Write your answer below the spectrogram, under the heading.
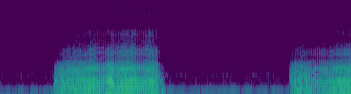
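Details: A domestic cat snoring indoors: a rough, low, rasping breath lasting about a second, then a quiet pause, then the next snore starting, over a faint steady hum.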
